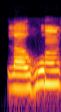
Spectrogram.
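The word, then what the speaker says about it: لهم: I lahum. tidak panjang. Jadi bukan mad sukun bacanya lahum. Jangan naik lanya.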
